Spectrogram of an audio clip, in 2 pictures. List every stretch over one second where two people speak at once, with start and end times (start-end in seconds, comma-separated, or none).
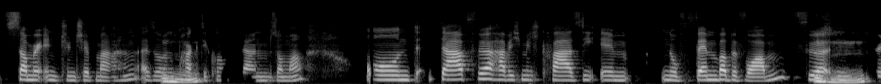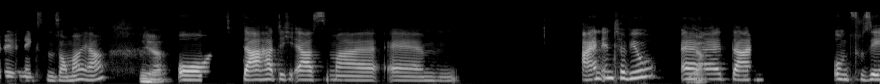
none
